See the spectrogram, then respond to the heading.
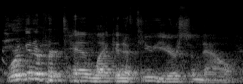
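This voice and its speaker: A man presenting a live seminar, joking with the audience and calling up volunteers in an energetic way. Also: medium pitch, brisk. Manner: energetic, joking, drives the crowd. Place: large hall with live audience. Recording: echoey hall with crowd noise.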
